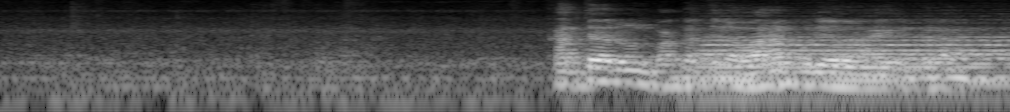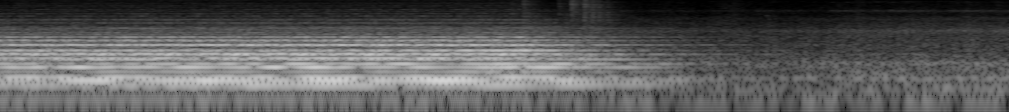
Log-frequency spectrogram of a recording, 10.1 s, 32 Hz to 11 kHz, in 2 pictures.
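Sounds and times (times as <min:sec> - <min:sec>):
faint hum: 0:03.2 - 0:08.8.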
